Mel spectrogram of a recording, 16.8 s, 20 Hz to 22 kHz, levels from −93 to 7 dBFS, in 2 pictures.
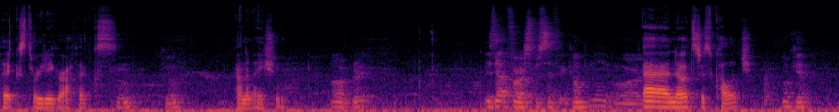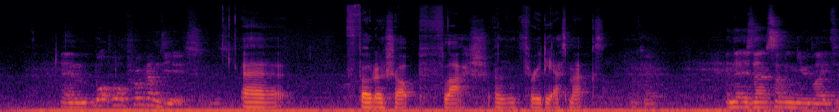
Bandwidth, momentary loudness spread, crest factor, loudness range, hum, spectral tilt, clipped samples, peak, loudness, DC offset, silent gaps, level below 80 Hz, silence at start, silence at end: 19 kHz; 16 LU; 20 dB; 9 LU; none; -6.5 dB/octave; under 0.1%; -16 dBFS; -37 LUFS; under 0.1%; none; -42 dBFS; 0 s; 0 s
